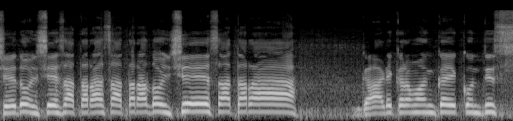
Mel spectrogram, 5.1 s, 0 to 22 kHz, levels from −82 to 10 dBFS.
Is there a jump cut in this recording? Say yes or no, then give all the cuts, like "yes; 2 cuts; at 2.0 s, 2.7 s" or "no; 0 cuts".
no; 0 cuts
